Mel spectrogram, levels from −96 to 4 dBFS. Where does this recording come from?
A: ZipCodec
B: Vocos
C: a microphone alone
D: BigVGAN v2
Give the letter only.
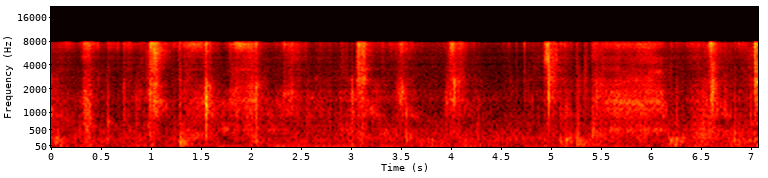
A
